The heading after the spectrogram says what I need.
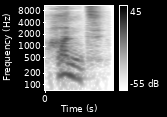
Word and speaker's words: Hand: Yelp and this word is not hand but hunt hunt think it sounds like a T at the end and this word is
